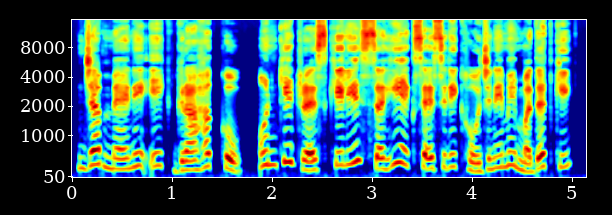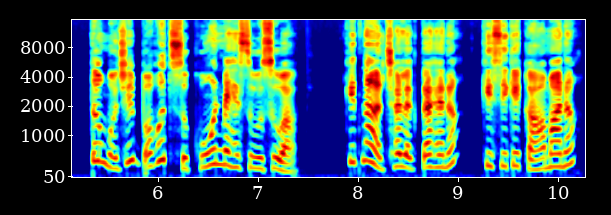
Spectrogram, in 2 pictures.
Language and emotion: Hindi, happy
